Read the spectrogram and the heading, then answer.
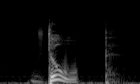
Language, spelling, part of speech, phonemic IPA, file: Swedish, dop, noun, /duːp/, Sv-dop.ogg
- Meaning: baptism, christening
